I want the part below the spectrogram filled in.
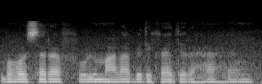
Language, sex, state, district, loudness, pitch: Hindi, male, Arunachal Pradesh, Papum Pare, -19 LUFS, 115 Hz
